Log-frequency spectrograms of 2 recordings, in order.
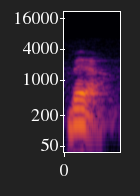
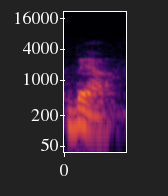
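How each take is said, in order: First: The r sound at the end is barely heard. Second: The r sound at the end is barely heard.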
